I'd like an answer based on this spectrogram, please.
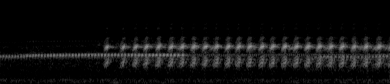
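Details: A mole cricket's steady, even trill opens this April night scene at a pond in north-east Italy; after a second tree frogs break in with rapid, regular, loud nasal pulses that keep going to the end.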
